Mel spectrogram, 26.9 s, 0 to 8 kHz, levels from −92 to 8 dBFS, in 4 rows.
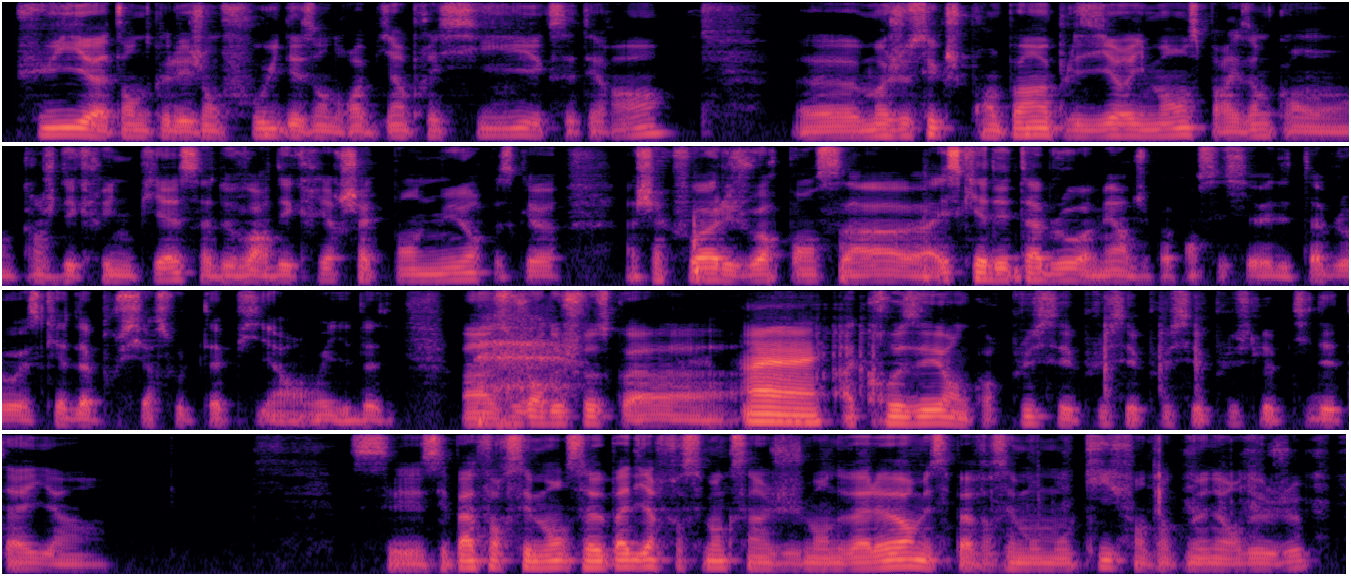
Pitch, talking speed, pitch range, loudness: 90 Hz, 280 wpm, 80-100 Hz, -29 LUFS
